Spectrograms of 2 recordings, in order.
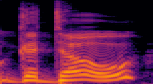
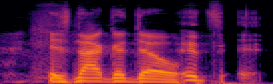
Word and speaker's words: Gadot: I was telling my girl, as I was telling about homegirl Gal Gadot, Showtime was like, it's not Gadot. It's Gadot. I thought it was Gadot too because from Waiting for Gadot.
